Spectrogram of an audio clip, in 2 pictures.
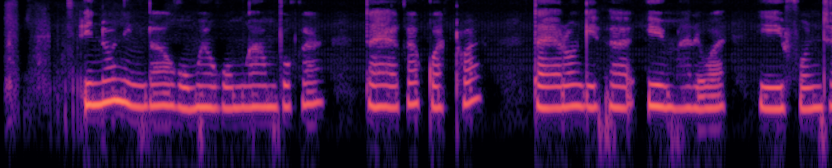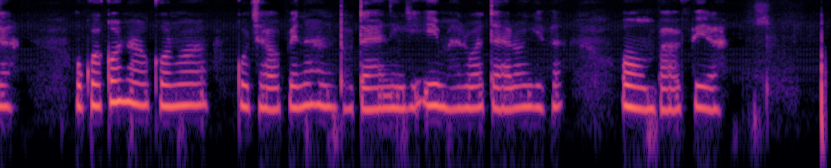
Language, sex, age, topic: Oshiwambo, female, 18-24, finance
